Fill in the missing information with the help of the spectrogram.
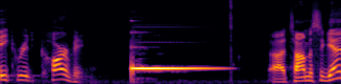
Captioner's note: ding chimes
